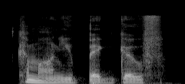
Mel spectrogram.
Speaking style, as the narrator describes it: growled Ledger

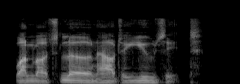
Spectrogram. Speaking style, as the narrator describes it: he said

